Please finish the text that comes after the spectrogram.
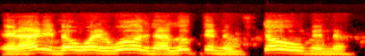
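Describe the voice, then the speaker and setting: A man's voice: high voice, quick pace, dry recording. A man gives an informal religious talk full of personal storytelling, speaking in a folksy, conversational way and repeating phrases for emphasis. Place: parked in a lot, talking remotely. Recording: dull lo-fi audio.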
